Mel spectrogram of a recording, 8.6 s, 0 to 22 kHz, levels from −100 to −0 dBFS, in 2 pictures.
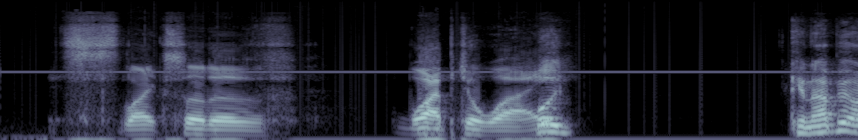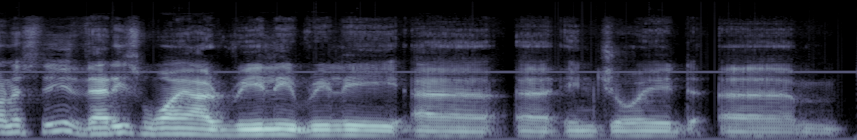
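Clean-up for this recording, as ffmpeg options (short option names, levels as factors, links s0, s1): -af "adeclick=t=4,bandreject=f=3100:w=30"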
